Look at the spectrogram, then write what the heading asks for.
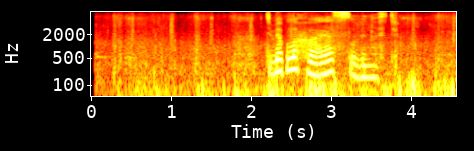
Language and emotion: Russian, angry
